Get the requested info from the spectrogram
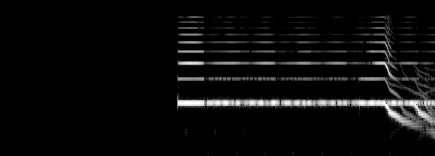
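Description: Silence, then a little under two seconds in a steady high synthesizer tone starts in a dub track and holds. Near the end the tone glides sharply down in pitch, and a run of falling tones follows.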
